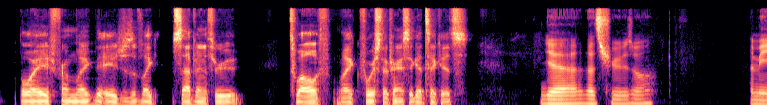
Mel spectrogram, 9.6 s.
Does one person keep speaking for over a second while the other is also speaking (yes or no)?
no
